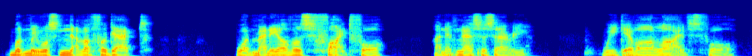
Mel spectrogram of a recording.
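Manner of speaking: measured oratory with emphatic swells; rousing, solemn commander. Acted. Commander addresses the rebels after Cade's death, solemn and rousing. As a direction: deliver a grave eulogy that builds into a rallying call.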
